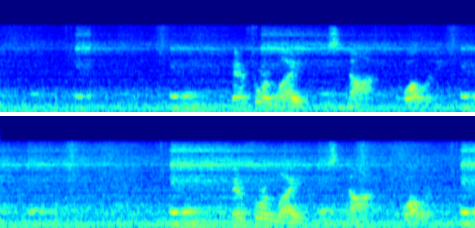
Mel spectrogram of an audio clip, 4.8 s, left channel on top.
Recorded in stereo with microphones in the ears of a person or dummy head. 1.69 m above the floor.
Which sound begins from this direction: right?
A man speaking, at 2.3 s.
